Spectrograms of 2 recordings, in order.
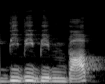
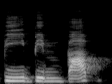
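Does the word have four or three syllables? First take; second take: four; three. First: The word has an extra 'bi' syllable. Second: The word has no extra 'bi' syllable. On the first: The speaker calls it wrong. "He would add an ad- additional B" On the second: The speaker calls it right. "pronounce it properly"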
